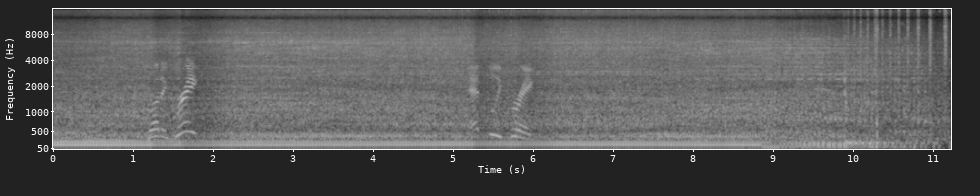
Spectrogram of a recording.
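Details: Kohler CV740S V-twin (about 25 hp) on Sears Craftsman tractor 917-275-285, running in cold weather after new engine breather plate and gasket fixed breather oil leak; steady even hum, no knocks or misses, no leakage.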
